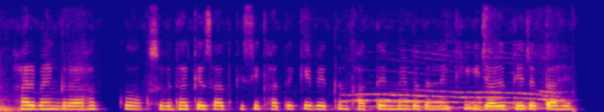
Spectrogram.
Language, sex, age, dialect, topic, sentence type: Hindi, female, 56-60, Kanauji Braj Bhasha, banking, statement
